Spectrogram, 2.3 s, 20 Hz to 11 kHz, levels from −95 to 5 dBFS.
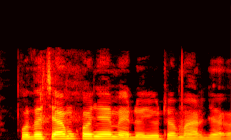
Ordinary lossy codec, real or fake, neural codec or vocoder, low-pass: MP3, 64 kbps; real; none; 7.2 kHz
